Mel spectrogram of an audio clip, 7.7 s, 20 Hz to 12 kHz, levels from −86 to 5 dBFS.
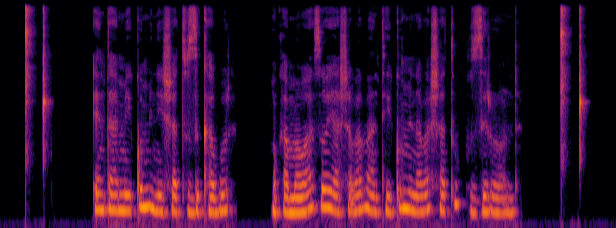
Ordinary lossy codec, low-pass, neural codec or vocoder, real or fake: none; 10.8 kHz; vocoder, 44.1 kHz, 128 mel bands every 512 samples, BigVGAN v2; fake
